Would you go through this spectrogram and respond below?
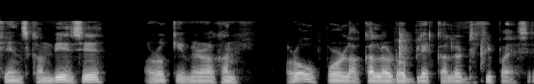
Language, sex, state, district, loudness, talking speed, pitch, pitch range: Nagamese, male, Nagaland, Kohima, -19 LUFS, 190 wpm, 90 Hz, 85-100 Hz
